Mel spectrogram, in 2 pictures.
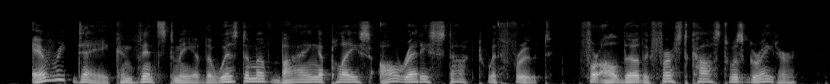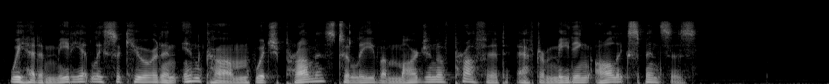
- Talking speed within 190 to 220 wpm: No, average, 145 wpm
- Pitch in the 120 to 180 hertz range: No, low, 105 Hz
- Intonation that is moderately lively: Yes, average, 4.3 semitones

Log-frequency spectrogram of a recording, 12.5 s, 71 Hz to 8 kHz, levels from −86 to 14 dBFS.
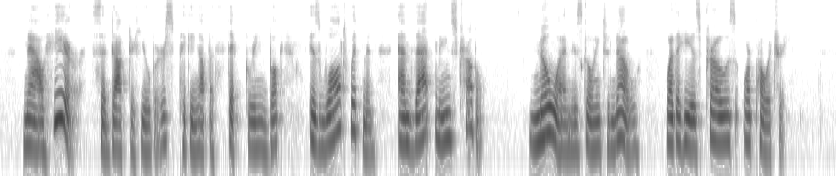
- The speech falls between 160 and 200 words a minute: No, average, 145 wpm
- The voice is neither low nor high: Yes, medium, 165 Hz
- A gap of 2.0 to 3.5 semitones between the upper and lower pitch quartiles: Yes, average, 3.2 semitones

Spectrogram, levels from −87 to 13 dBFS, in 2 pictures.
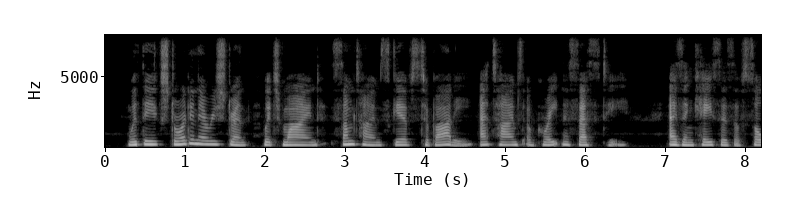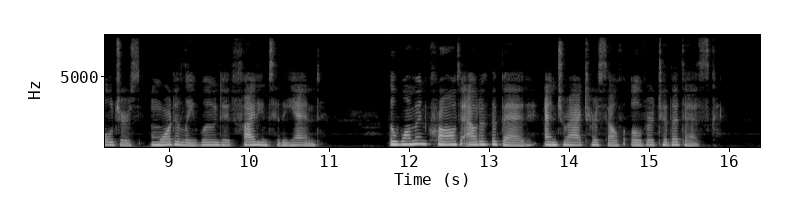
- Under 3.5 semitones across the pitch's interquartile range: Yes, narrow, 2.5 semitones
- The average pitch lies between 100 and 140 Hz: No, high, 190 Hz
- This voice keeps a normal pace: Yes, average, 145 wpm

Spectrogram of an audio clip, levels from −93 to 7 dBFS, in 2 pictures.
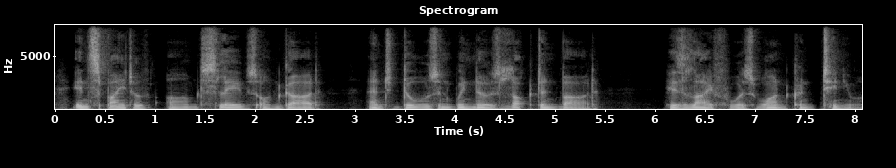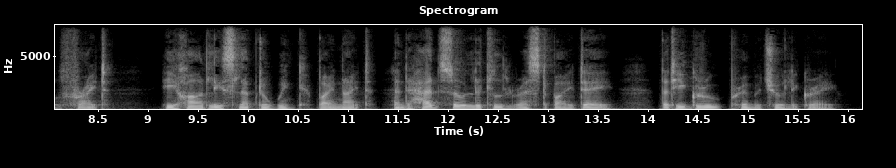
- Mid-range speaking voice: No, very low, 95 Hz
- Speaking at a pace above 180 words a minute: No, average, 145 wpm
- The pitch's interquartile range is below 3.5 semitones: No, average, 4.6 semitones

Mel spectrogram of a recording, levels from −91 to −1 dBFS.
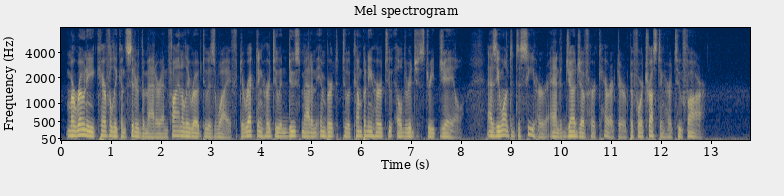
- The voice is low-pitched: Yes, low, 110 Hz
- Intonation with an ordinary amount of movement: Yes, average, 3.3 semitones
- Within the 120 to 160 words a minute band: No, average, 175 wpm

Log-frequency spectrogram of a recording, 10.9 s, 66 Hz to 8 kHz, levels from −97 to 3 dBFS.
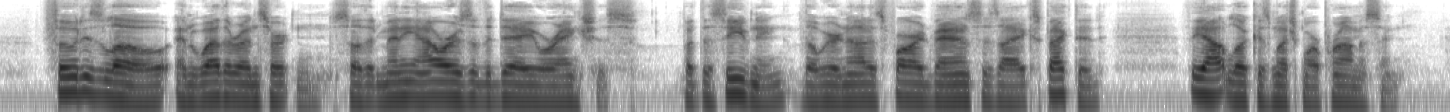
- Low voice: Yes, low, 110 Hz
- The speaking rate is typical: Yes, average, 190 wpm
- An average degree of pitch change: No, narrow, 2.0 semitones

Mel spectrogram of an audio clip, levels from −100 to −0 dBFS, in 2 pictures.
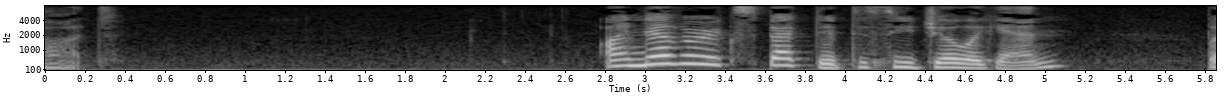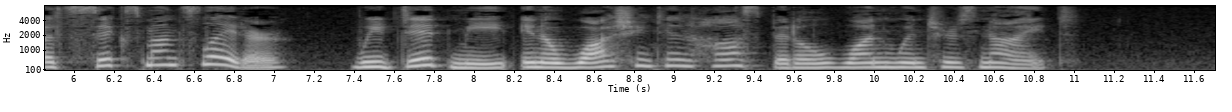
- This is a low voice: No, high, 220 Hz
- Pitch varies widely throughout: Yes, wide, 5.9 semitones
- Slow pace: Yes, slow, 115 wpm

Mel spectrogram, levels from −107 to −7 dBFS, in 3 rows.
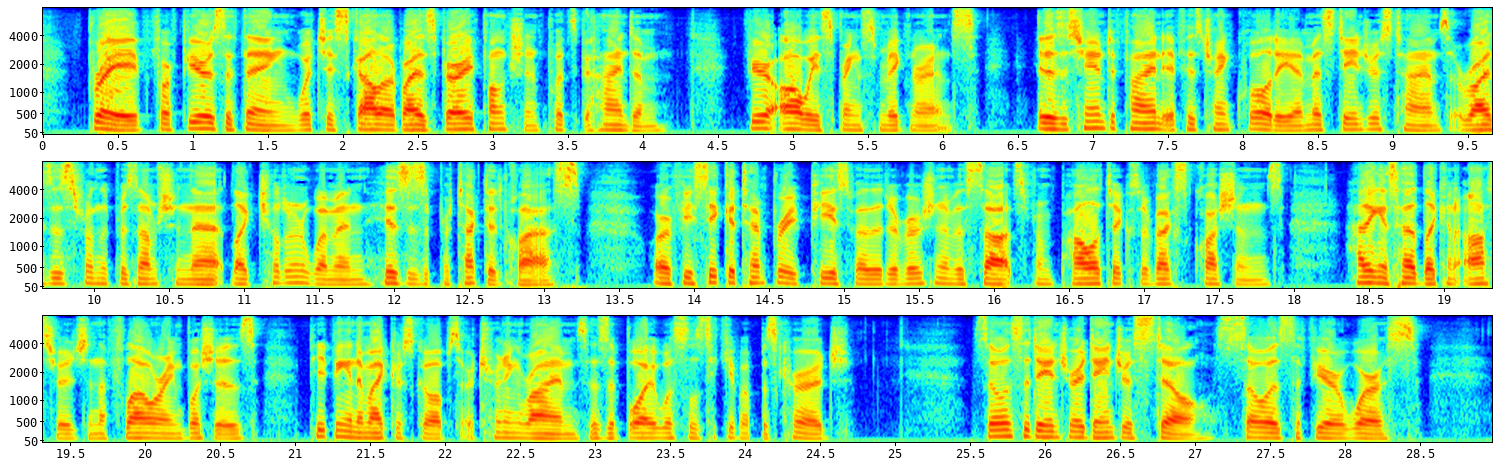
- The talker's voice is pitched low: Yes, low, 120 Hz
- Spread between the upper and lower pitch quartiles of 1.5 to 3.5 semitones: Yes, average, 2.7 semitones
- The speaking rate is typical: No, fast, 210 wpm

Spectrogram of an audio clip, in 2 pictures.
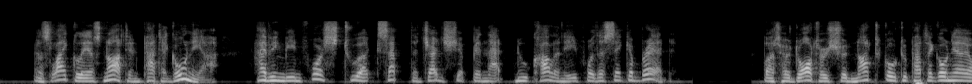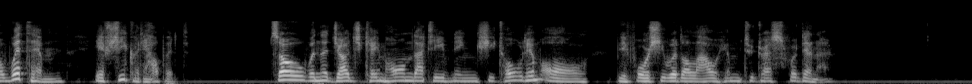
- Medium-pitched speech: Yes, medium, 155 Hz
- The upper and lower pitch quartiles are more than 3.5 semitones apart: Yes, average, 4.1 semitones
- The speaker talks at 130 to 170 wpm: No, average, 180 wpm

